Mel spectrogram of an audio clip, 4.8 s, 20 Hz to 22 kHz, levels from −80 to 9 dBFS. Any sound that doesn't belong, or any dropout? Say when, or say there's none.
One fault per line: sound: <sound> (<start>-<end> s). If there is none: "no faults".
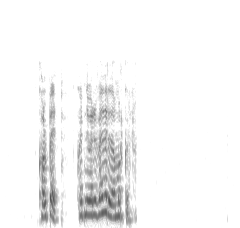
no faults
